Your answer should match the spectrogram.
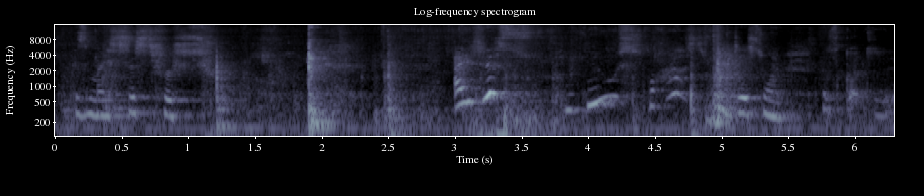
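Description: A child's voice speaking or vocalising in short bursts, with a sharp knock about two seconds in.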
